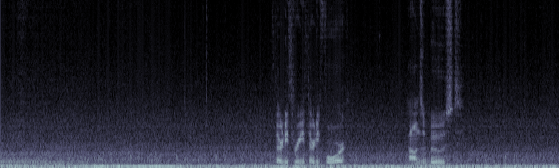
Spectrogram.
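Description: A car's road noise rumbles low and steady.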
